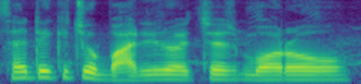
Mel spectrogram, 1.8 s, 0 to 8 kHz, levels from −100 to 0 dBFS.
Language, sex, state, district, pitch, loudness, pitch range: Bengali, male, West Bengal, Alipurduar, 125 Hz, -19 LUFS, 120-160 Hz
